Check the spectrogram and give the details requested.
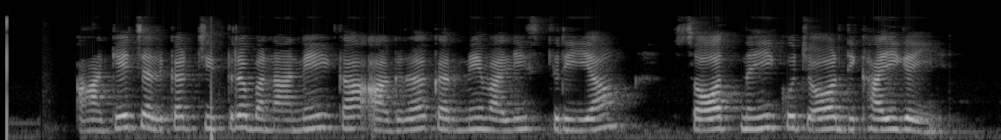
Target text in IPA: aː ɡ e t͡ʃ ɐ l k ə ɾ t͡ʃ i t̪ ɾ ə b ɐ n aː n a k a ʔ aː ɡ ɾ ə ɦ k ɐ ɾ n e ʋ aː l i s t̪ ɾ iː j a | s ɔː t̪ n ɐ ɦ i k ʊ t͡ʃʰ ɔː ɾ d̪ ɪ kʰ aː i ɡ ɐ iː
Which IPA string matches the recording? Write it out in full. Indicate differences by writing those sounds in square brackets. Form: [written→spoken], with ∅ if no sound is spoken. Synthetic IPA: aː ɡ e t͡ʃ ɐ l k ə ɾ t͡ʃ [i→ɪ] t̪ ɾ ə b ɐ n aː n [a→e] k a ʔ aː ɡ ɾ ə ɦ k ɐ ɾ n e ʋ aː l i s t̪ ɾ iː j a | s ɔː t̪ n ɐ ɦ i k ʊ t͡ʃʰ ɔː ɾ d̪ ɪ kʰ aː i ɡ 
